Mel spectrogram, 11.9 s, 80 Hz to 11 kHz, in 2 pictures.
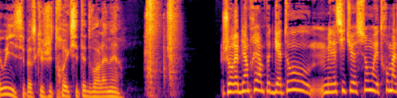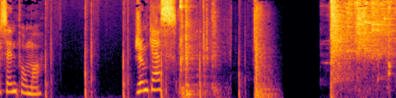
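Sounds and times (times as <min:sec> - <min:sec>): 
speech: 0:00.0 - 0:02.3, 0:03.4 - 0:06.8, 0:08.0 - 0:09.0
plate breaking: 0:10.8 - 0:11.8.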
